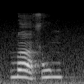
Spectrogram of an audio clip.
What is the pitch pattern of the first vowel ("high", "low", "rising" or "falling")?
falling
